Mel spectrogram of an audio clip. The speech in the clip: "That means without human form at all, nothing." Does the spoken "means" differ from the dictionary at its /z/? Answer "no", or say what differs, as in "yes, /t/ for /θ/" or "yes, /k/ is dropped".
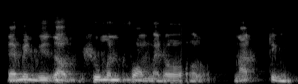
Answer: yes, /z/ is dropped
